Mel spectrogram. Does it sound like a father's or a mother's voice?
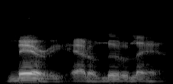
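father's. It is said in a father's voice.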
